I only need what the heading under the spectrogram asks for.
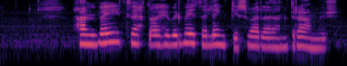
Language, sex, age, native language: Icelandic, female, 11, Icelandic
